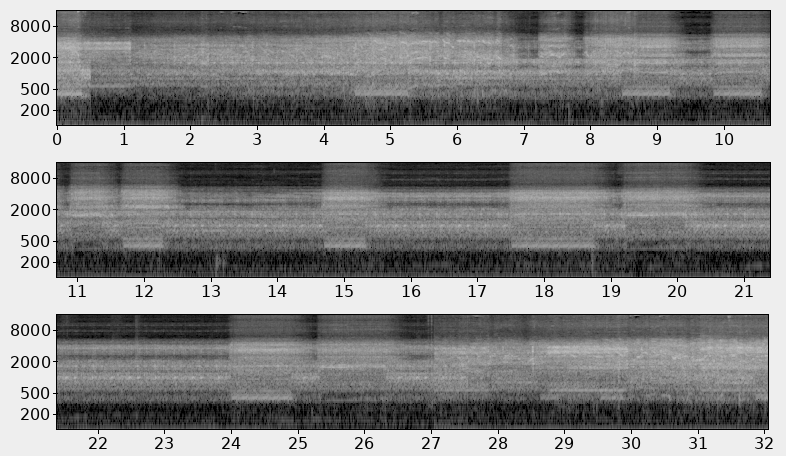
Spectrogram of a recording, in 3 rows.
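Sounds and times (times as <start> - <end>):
motor whine bursts: 0.0 - 13.9, 14.6 - 15.7, 24.0 - 32.0
small electric motors running: 0.0 - 22.7, 23.9 - 32.0.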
